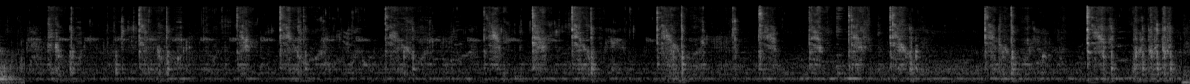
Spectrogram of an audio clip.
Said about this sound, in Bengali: এখন এগুলো সব ভালো করে মিশিয়ে নেব।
